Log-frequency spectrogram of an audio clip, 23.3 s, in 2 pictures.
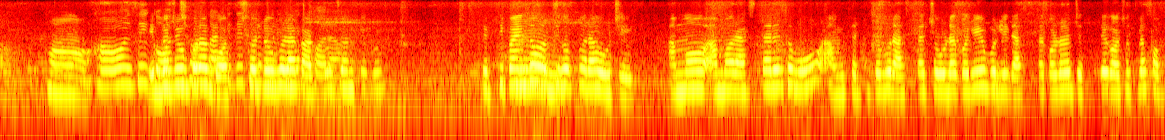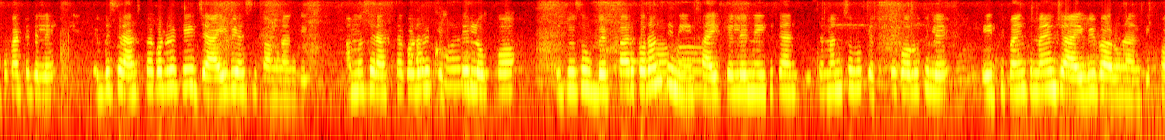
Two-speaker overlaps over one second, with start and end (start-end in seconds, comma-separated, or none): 1.5-3.4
